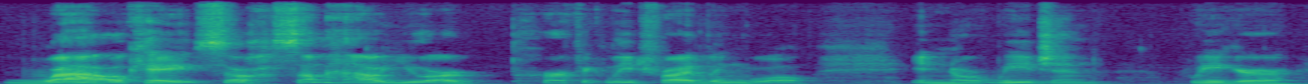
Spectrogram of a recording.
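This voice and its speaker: A game master with a mid-range voice guides a player through creating a tabletop character, explaining the rules step by step at a measured pace. He's patient, though his speech is full of fillers and self-corrections.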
